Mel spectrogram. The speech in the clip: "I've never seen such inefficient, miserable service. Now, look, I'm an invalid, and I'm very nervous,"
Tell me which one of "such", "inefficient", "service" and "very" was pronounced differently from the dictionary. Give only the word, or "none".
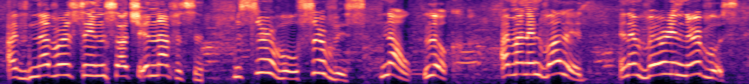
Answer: inefficient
